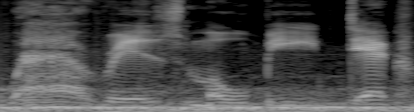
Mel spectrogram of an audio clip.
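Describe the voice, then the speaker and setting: An actor playing an obsessed old whaling captain in an audio drama, imperious and grandiloquent, erupting from brooding mutters into roars. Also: male voice, low-pitched, slow, vocal fry, very noisy, heavily acted. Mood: obsessed ranting. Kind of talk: theatrical audio drama acting with archaic speech.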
